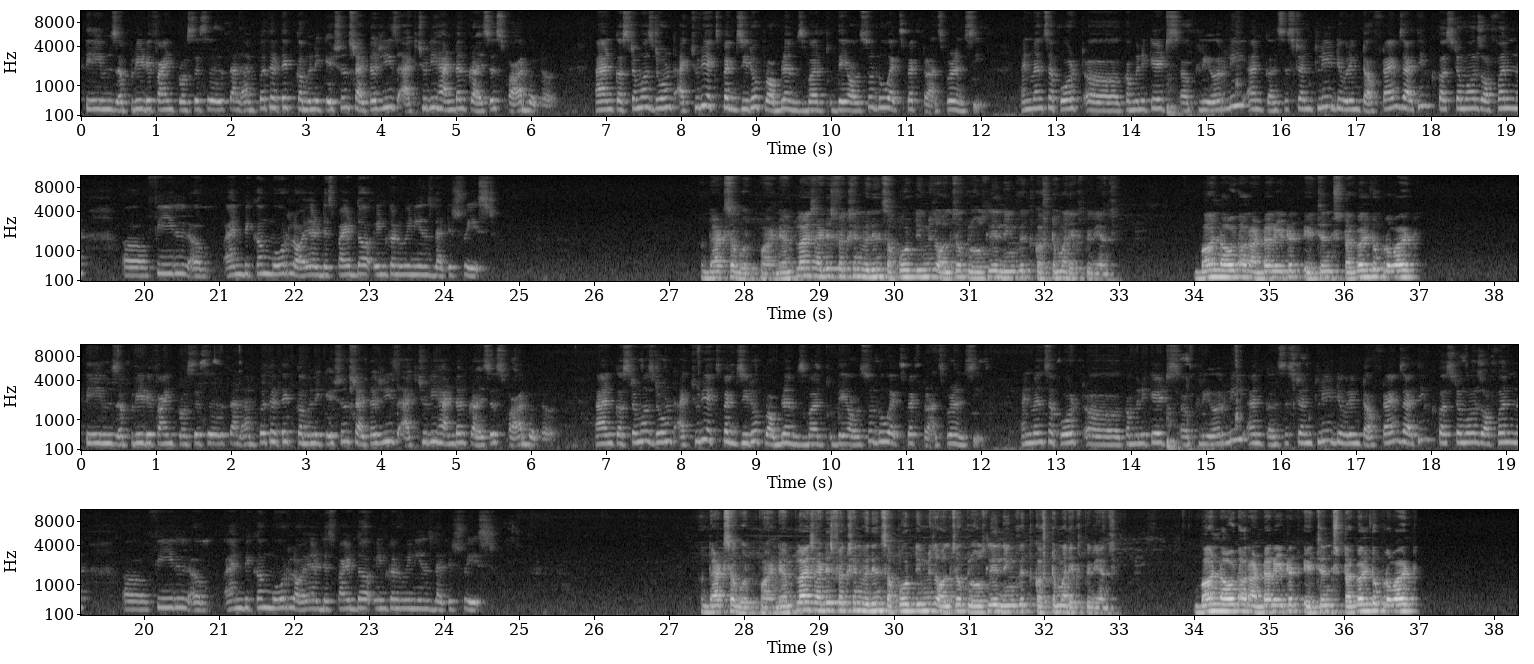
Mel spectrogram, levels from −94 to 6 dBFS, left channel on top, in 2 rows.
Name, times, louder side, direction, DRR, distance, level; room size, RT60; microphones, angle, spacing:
voice 1, 0.0-6.3 6.9-12.0 12.5-24.7, left 1 dB, 20° left, 0.7 m, -34 dB
voice 2, 27.4-33.0 34.0-37.0, right 3 dB, 85° right, 0.6 m, -23 dB
5.1 x 5.0 x 5.1 m
head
